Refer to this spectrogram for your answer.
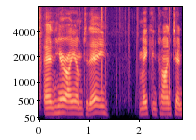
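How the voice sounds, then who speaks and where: The speaker has a strong Nova Scotian accent and monotone, flat intonation. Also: man. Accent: heavy Nova Scotian. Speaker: vlogger. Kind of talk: live stream chat. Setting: outdoors on a lake. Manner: casual, repetitive.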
